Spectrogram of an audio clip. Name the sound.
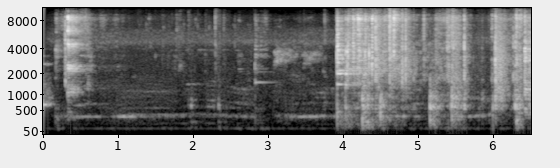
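stirring chicken pieces in a cooking pot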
